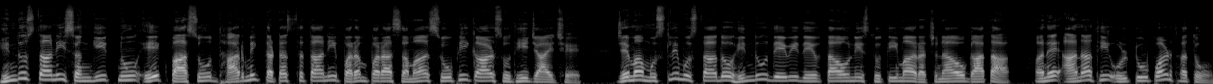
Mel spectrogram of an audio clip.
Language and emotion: Gujarati, neutral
